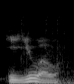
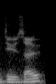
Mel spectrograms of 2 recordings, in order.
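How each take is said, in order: First: The name is said without a z sound. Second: The name is said with a z sound. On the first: The speaker calls it right. "not even a Z" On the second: The speaker calls it wrong. "I'm pronouncing Iduzo's name wrong because it's not actually Iduzo"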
